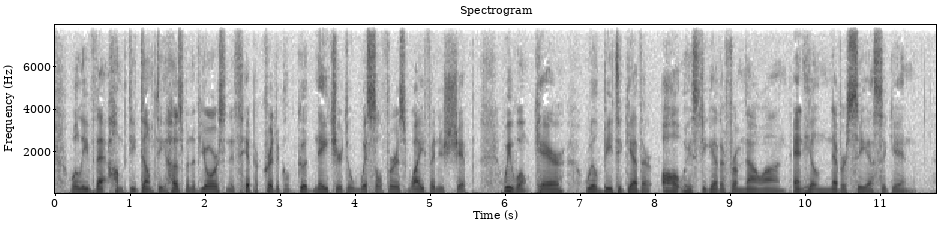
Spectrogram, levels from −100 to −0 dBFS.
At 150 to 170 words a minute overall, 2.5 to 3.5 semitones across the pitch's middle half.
No: average, 195 wpm; average, 3.1 semitones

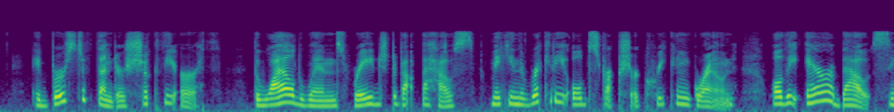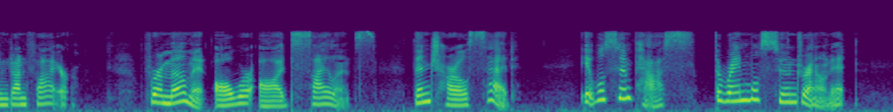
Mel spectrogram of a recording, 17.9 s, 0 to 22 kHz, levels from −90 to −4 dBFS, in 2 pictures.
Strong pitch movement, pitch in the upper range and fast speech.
No: wide, 6.3 semitones; high, 205 Hz; average, 170 wpm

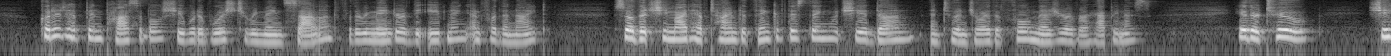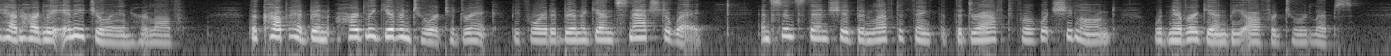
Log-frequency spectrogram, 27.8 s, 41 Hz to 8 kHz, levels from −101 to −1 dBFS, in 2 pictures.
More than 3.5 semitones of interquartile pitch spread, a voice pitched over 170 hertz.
Yes: average, 4.0 semitones; high, 190 Hz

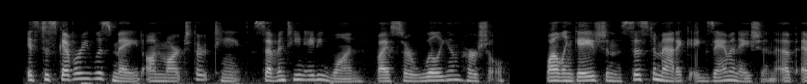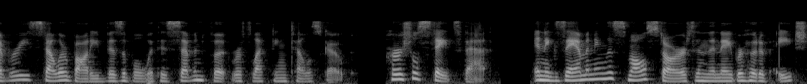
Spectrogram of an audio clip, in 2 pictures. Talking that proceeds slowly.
No: average, 165 wpm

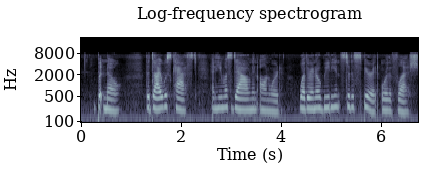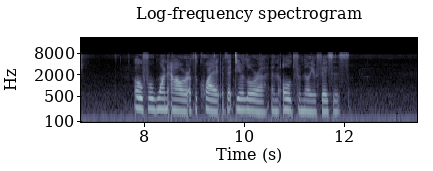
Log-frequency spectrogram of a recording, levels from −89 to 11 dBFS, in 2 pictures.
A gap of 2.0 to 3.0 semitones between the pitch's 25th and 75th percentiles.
Yes: average, 2.7 semitones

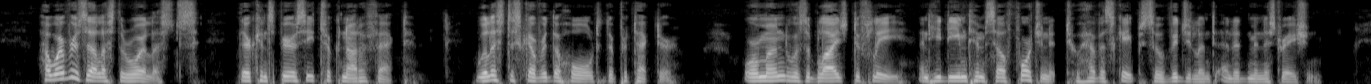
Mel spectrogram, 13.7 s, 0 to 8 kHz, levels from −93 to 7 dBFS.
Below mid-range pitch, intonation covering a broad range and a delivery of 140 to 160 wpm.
No: low, 125 Hz; average, 3.7 semitones; average, 145 wpm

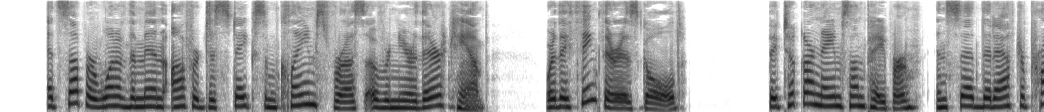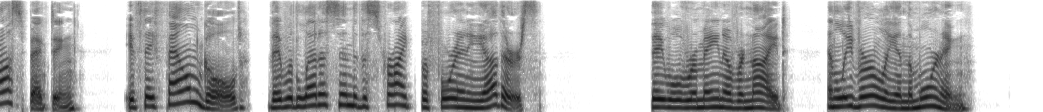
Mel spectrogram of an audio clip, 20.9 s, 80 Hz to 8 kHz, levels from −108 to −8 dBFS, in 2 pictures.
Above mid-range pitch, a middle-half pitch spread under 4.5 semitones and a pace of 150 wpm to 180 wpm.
Yes: high, 220 Hz; average, 3.8 semitones; average, 170 wpm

